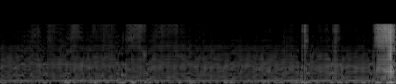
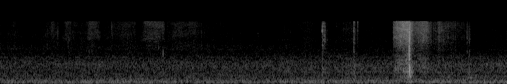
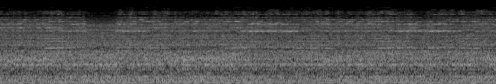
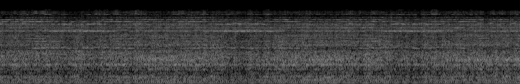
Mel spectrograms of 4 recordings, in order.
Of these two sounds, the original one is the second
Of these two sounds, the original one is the second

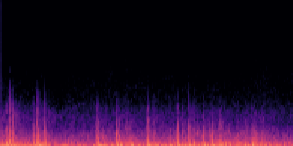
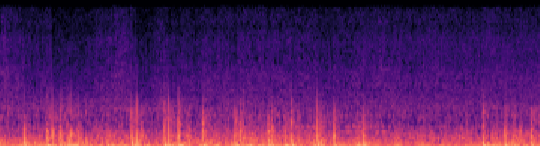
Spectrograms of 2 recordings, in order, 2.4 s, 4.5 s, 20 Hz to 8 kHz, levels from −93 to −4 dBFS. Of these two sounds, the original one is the first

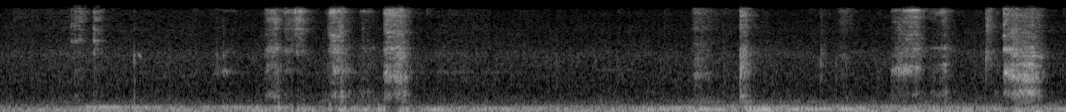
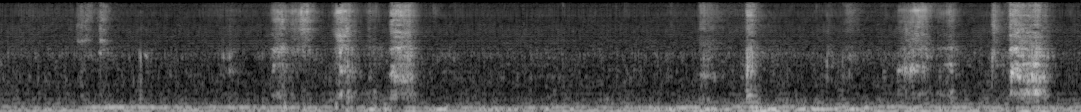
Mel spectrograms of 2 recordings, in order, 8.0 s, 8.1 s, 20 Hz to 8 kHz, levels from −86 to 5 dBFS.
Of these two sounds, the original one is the first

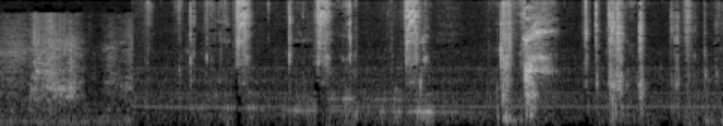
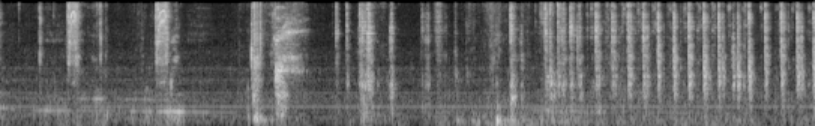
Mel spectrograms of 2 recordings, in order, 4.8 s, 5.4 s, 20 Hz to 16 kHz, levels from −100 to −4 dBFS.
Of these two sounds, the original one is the second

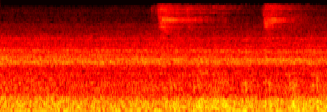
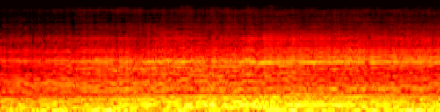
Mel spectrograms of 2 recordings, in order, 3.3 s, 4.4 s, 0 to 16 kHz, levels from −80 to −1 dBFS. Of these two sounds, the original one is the first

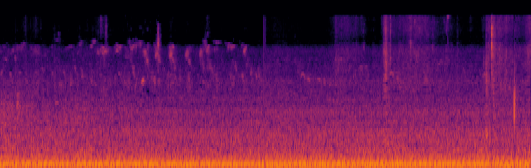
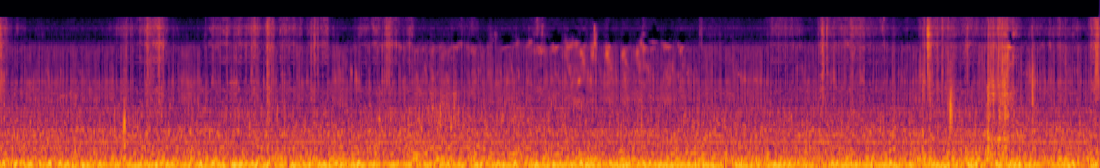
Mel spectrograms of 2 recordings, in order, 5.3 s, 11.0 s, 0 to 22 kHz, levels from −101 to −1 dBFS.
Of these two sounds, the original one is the first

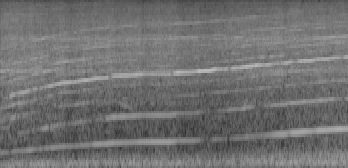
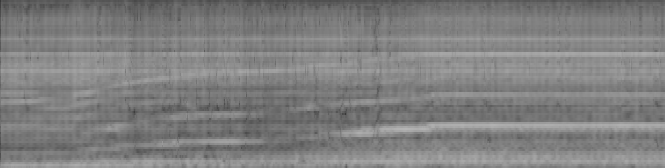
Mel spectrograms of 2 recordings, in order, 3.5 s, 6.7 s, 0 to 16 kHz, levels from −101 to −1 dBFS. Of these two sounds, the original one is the first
